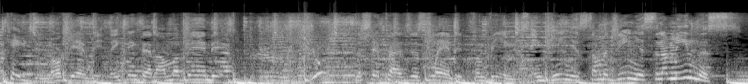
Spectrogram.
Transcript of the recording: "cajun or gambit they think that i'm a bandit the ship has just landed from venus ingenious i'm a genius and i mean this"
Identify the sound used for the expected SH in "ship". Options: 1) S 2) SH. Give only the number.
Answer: 2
